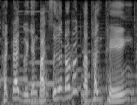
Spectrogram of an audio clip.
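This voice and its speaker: An actor voices an excitable young forklift for a children's cartoon, with a southern Vietnamese accent. The delivery is eager and proud, swinging up and down in pitch over clear music. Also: quick pace, lightly acted. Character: bespectacled, excitable insect-collecting young forklift. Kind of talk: dubbed children's cartoon acting.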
